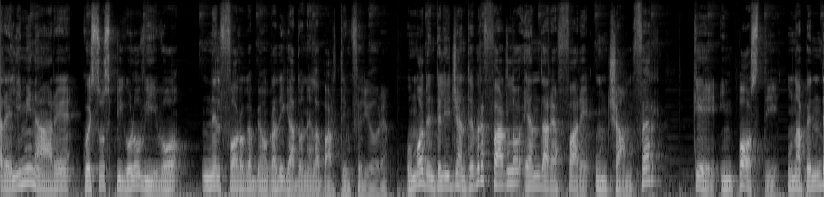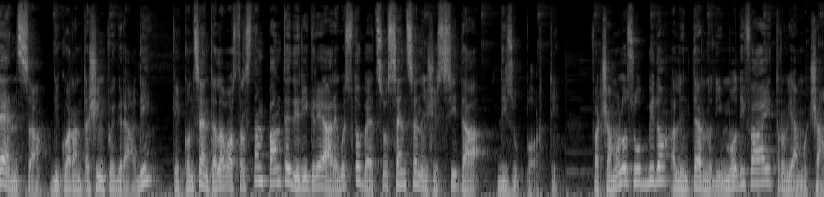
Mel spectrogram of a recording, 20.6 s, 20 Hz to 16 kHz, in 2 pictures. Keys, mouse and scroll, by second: 3.1 middle click, 3.1-3.6 scroll down 1, 19.0 click, 20.4 click.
